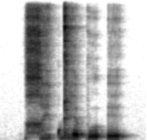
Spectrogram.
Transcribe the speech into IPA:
χ e̤ p ɖʱ ɛ p u ʔ ɪ

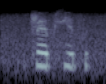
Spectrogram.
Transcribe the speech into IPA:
ʈ͡ʂ ɛː˦ f ɕ e˦ f

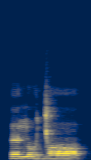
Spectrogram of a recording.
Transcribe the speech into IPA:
ø n o ɟ ɔ

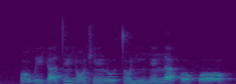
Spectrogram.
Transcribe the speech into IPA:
ɔ̃˧ w e˧ j a˧ t ɛ̃˧ j ɔ̃˨ ʃ ɛ̃˨ l o˨ t ɔ̃˧ j ĩ˧ d ɛ̃˦ n a˦˨ h ɔ˧ f ɔ˦

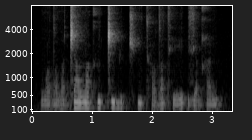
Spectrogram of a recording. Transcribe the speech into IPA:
ðˤ ɤ˩˧ dˤ o˩ ðˤ e˧˥ ǁ ɛ˥ ʊ̯ ðˤ ɤ˥ kʰ ɯ˥ ǁ i˥ b e˥ p t͡ʃʰ i˧˥ tʰ o˩˧ dˤ ɛ˥ tʰ e˧˥ | z i˩ qʰ e˧ m

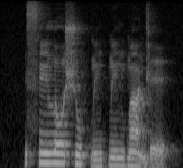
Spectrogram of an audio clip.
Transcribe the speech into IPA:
s ĩ˦ l o˦ ʃ u˦˨ k͡p ĩ˧ k͡p ĩ˦ ɡ͡b ã˦˨ ɡ e˨

